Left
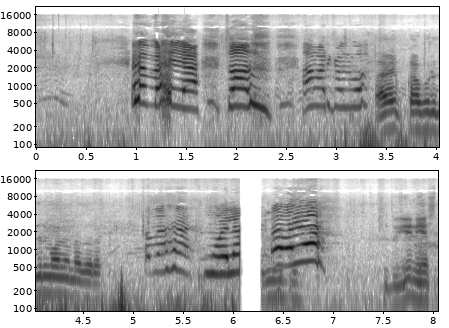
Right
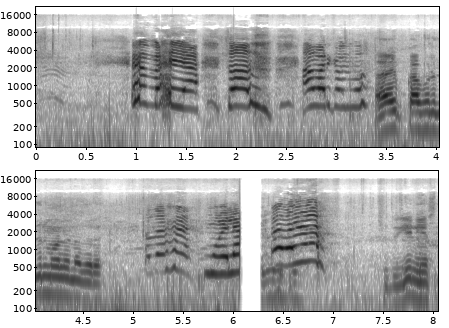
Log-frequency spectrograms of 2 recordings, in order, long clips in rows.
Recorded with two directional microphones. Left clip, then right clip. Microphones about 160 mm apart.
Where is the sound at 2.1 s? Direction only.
90° left.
